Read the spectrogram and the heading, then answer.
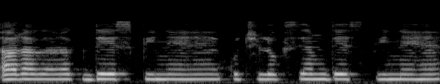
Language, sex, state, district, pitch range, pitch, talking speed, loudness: Hindi, female, Bihar, Samastipur, 235-240 Hz, 235 Hz, 135 wpm, -23 LUFS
